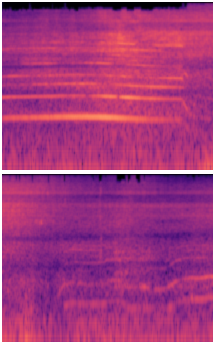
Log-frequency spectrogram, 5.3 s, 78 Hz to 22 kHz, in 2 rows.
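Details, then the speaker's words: Dominator RC boat, rebuilt TP Power 4060 motor, highly modified ABC 1916 prop: high electric whine sweeps past with pitch sagging rather than climbing, motor bogging under load; owner suspects too much prop. "Might be too much prop, boys. Still sounds like it's loading up."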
